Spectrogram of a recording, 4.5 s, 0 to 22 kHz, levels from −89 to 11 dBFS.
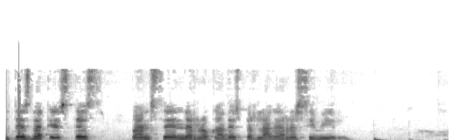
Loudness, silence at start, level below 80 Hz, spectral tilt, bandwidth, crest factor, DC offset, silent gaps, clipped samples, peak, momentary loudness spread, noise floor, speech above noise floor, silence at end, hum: -18 LUFS; 0.05 s; -52 dBFS; -3.5 dB/octave; 11.5 kHz; 20 dB; under 0.1%; none; under 0.1%; 0 dBFS; 11 LU; -59 dBFS; 41 dB; 0.7 s; none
